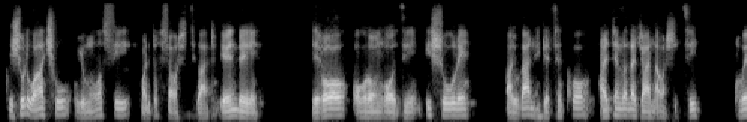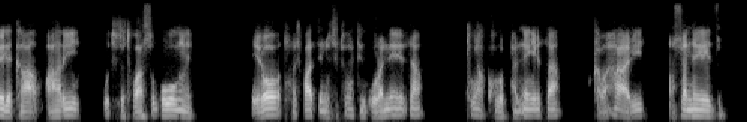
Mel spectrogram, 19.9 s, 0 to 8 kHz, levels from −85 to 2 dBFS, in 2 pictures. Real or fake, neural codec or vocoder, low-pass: fake; codec, 16 kHz, 1 kbps, FreqCodec, larger model; 7.2 kHz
